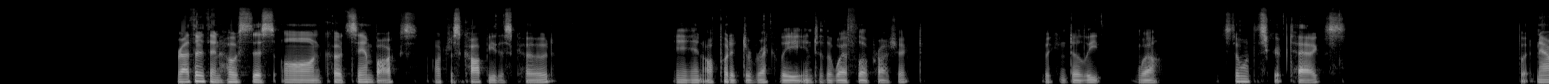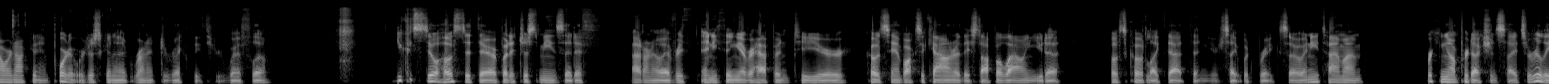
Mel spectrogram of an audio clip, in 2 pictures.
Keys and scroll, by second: 3.7 super+c, 16.3 super+v.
